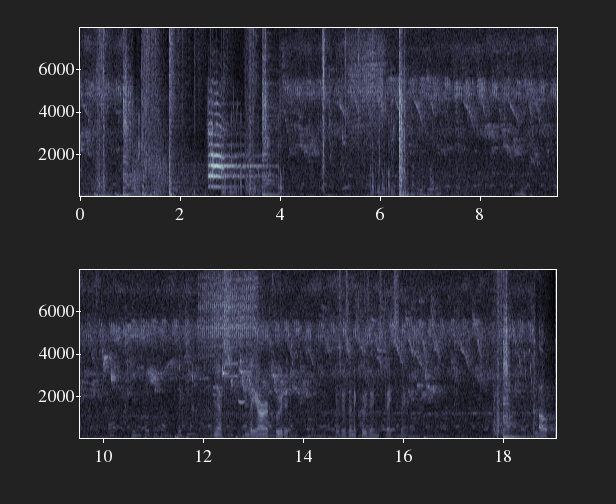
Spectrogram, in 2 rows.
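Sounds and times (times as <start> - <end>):
dense chirping insect-like background: 0.0 - 1.7, 2.5 - 19.0
video game gunshots: 0.8 - 4.0, 17.8 - 19.0
speech: 12.9 - 13.9, 14.6 - 16.4, 18.7 - 19.0.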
